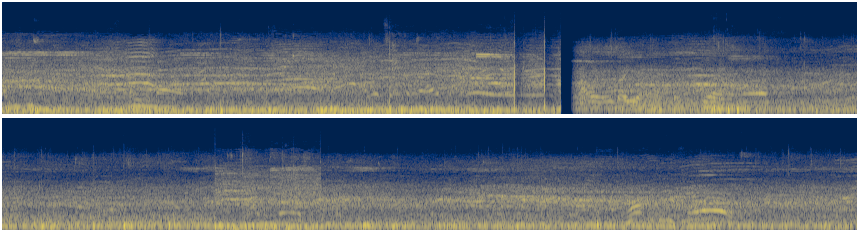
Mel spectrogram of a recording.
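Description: Indoor volleyball match sound in a large hall: steady crowd and player chatter with sharp ball contacts and sneaker squeaks on the court. The sound cuts out for an instant about five and a half seconds in, at an edit between rallies.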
